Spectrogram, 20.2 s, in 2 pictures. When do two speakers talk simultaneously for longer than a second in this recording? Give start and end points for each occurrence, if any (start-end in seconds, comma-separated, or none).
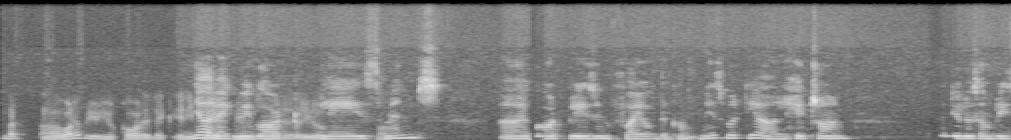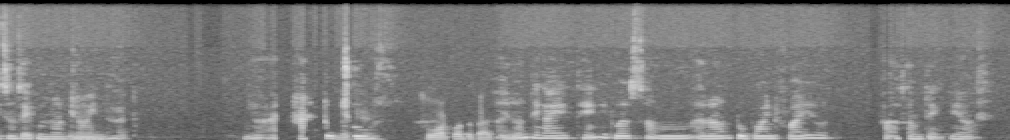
1.9-3.3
